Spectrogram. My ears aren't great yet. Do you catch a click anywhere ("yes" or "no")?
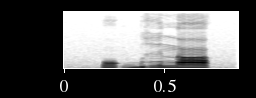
no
